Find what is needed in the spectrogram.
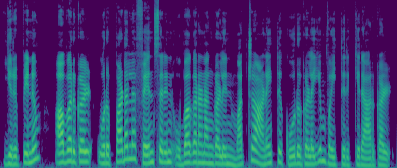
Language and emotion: Tamil, neutral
